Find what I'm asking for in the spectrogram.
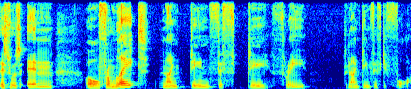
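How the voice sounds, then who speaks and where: Speaking very slowly with a Lancashire accent, a man's very deep, low voice has a dark, mellow tone and lively intonation. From northern England, Lancashire (Chorley). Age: 70s. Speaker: war veteran. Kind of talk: oral history interview.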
